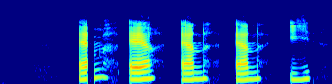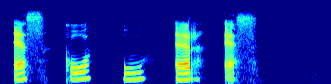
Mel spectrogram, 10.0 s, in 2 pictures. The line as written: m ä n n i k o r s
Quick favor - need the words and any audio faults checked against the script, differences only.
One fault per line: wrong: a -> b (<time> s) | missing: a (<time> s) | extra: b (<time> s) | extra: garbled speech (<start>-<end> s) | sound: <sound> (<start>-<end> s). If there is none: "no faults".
sound: dropout (1.3-1.4 s)
extra: s (5.2 s)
